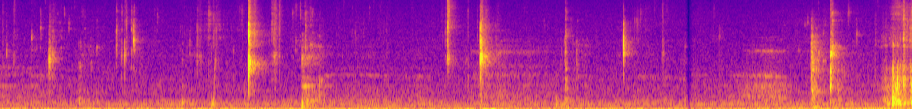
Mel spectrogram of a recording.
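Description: Close-up chewing and wet mouth sounds of a person eating crab meat, with scattered short, sharp clicks and smacks.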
